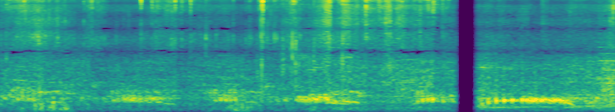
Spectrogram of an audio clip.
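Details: Pigeons cooing in a series of low, throaty, rolling coos that overlap and run together, with a brief cut of silence near the end and a faint steady hum in the background.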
